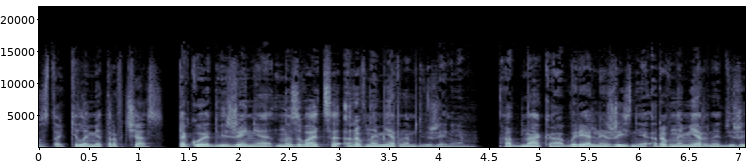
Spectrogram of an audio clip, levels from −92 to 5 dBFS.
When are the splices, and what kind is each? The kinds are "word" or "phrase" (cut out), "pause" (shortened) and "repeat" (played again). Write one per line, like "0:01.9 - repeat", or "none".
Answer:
0:01.3 - pause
